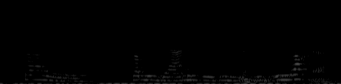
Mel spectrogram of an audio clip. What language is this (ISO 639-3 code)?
dan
